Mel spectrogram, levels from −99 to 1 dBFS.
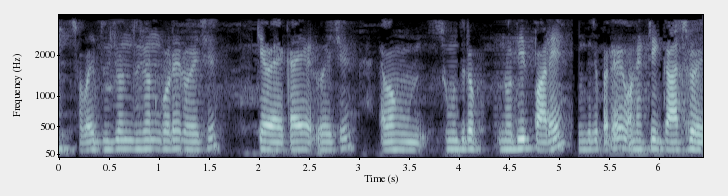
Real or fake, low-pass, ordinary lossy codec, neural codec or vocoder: real; 3.6 kHz; AAC, 16 kbps; none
